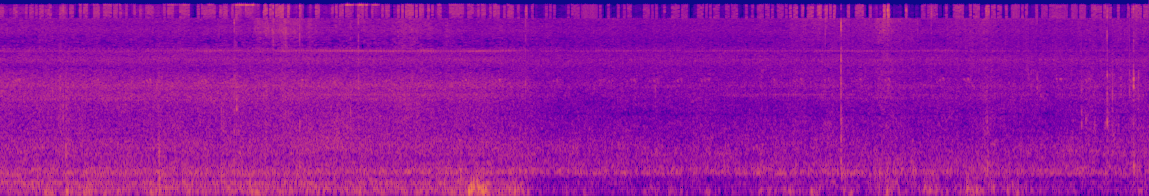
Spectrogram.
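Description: A dense, steady hum of many honeybees buzzing close up in an open hive during an autumn inspection, continuous and fairly faint, with one brief thump partway through.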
